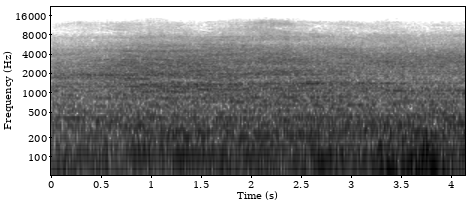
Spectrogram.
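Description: Steady background hum of street traffic rising from the streets below, an even wash of noise with a low drone and no distinct events.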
